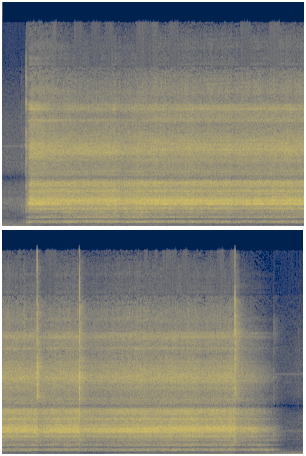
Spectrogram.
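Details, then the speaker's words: Pedestal fan before cleaning and lubricating the front and rear motor bushings: steady high rasping squeal over the airflow, constant tone; fan speeds and airflow fine, dry worn bushings cause the noise: fan bushing squeal. "This annoying noise, imagine, having to listen for a while next to you. Yes, it is quite strong, we are going to turn it on so that they listen to the problem."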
